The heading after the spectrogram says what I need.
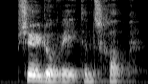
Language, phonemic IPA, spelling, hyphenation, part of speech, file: Dutch, /ˈpsœy̯.doːˌʋeː.tə(n).sxɑp/, pseudowetenschap, pseu‧do‧we‧ten‧schap, noun, Nl-pseudowetenschap.ogg
- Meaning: pseudoscience, pseudoscholarship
